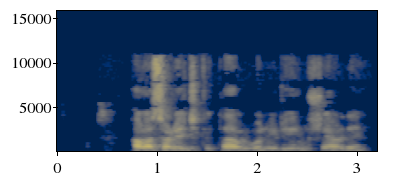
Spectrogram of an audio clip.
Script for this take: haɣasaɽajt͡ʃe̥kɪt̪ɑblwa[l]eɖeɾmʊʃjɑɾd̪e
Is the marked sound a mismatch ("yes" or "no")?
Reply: no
